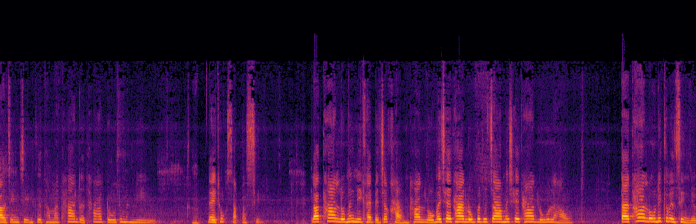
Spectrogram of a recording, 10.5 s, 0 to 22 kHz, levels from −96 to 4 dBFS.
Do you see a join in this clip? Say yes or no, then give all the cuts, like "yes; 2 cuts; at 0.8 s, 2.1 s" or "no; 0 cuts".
no; 0 cuts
